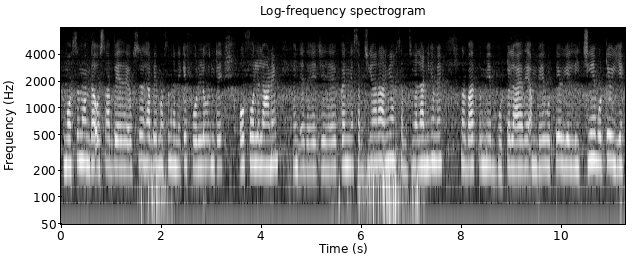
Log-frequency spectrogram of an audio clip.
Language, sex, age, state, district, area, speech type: Dogri, female, 30-45, Jammu and Kashmir, Reasi, rural, spontaneous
